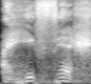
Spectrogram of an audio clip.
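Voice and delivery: whispered, breathy comedian-style voice. Describing a comedian's act, imitating Jim Gaffigan. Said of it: "he's like".

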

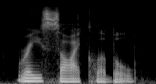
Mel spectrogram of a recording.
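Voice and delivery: said very slowly. Asked to say a word again very slowly, the speaker says it very slowly. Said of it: "say it again very slowly".

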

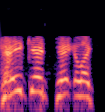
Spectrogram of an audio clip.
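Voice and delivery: insistent screaming. Picturing an agent hearing a sixty million offer: imitating an agent screaming. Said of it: "is Hannafin's agent not screaming".

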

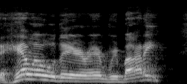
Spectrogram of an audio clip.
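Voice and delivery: put-on high-pitched, warm voice with Southern accent. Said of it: "little Southern accent ... big smile in his voice".

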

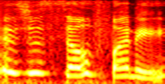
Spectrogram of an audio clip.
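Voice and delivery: very slow, high speech bubbling with laughter. Reacting to another speaker's injury story, laughing while talking. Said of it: "I'm laughing so hard".

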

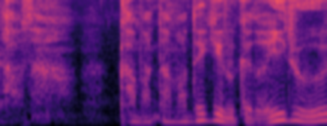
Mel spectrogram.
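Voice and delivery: mock hushed whisper. Retelling what the owner said from across the counter, imitating someone whispering. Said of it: "ひそひそ声で".

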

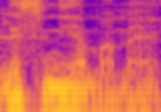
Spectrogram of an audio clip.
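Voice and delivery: voice dropped suddenly, very low and deep. Starting to give a young man dating advice: suddenly deep voice. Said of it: "Why do you go deep now?".

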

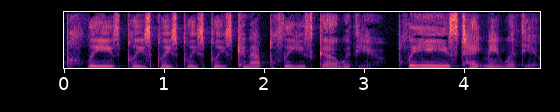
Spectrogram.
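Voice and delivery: desperate, imploring, begging plea, repeated over and over. Acting out what a healed man said to Jesus, imitating desperate pleading. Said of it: "was imploring, begging, pleading".

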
